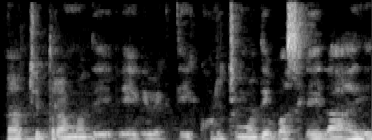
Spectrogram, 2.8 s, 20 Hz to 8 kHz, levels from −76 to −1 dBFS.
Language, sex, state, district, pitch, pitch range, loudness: Marathi, male, Maharashtra, Sindhudurg, 130 Hz, 130-135 Hz, -18 LUFS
